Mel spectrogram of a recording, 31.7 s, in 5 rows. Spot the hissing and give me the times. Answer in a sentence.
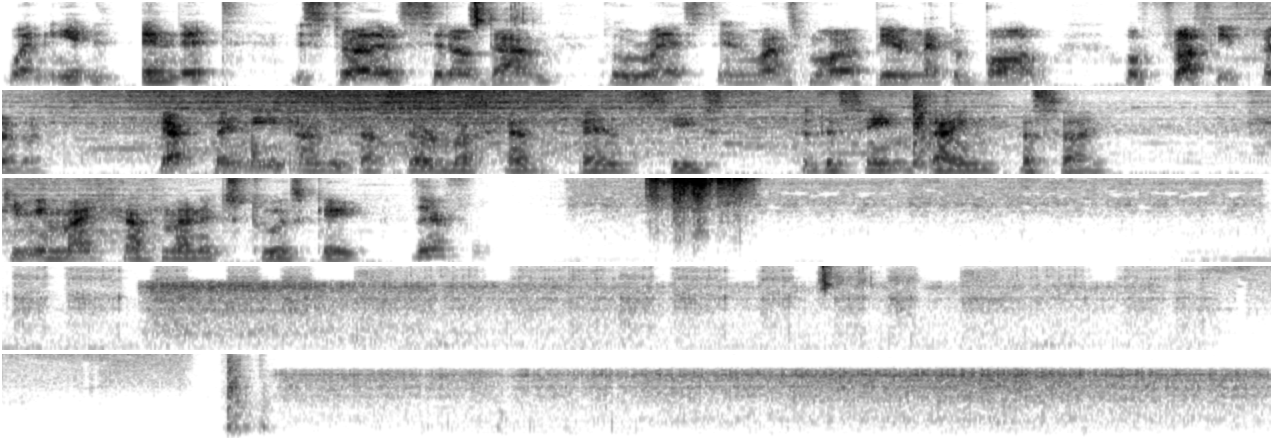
You can hear the hissing from 15.5 to 26.8 s.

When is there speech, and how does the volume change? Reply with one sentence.
The speech can be heard from 0.0 to 12.0 s, at a steady volume; and briefly from 12.7 to 15.1 s.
